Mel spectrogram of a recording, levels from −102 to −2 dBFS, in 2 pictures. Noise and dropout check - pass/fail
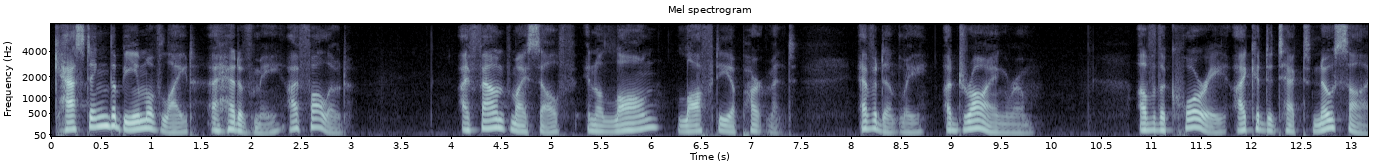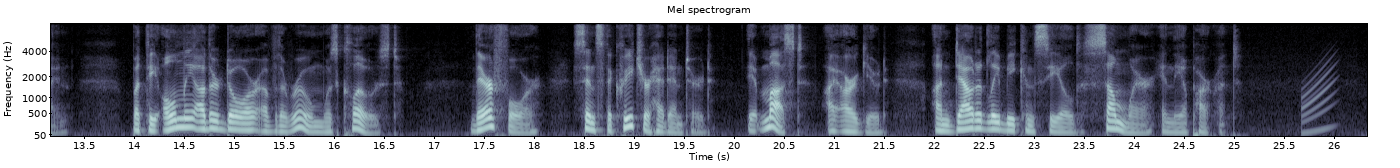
fail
